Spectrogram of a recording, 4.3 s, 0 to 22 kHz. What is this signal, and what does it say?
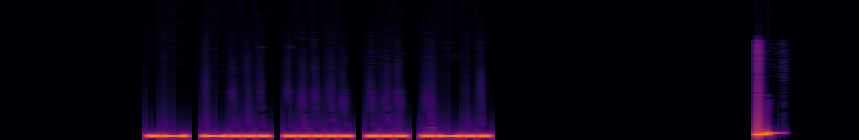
Morse code, heard as a keyed tone, about 36 wpm, 700 Hz. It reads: AB5SL
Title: USA Call Signs - 5 Characters - 2x Character Spacing - 35wpm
